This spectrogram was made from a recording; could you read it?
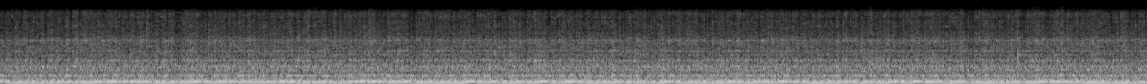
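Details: Boosted car "James Brown", new cam, started after 23 psi blew a coupler off and the owner feared damage: deep, steady, choppy idle with a hard uneven lope, running clean. Normal lopey cam idle.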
